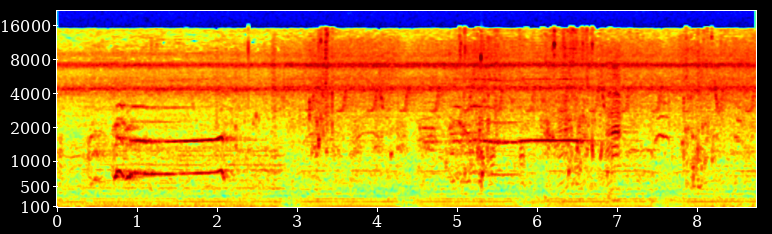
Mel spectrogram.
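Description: A rooster crowing twice: a long, level call about a second in and another in the second half. Between the calls there are a few light knocks, over a steady high whine.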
